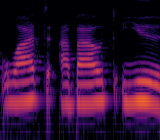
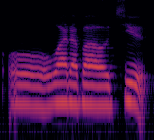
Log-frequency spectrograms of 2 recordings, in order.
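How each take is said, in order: First: Said slowly with each word separate. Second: Said quickly with the t and y joined. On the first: "ゆっくりカタカナで読むと" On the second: "早く言うと"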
